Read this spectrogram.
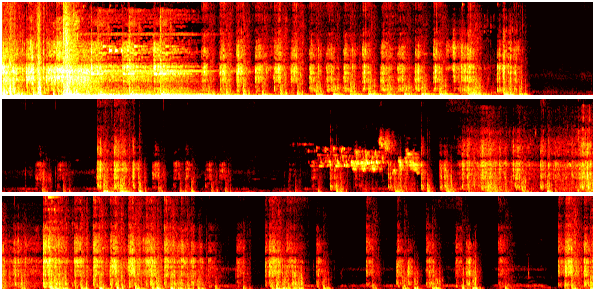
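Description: Footsteps thud quickly as a game character runs.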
